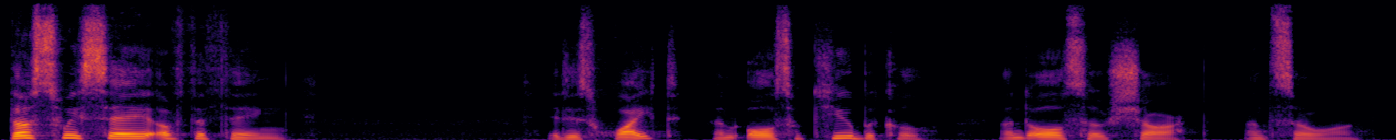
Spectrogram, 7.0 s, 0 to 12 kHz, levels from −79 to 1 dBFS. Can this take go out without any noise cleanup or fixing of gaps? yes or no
yes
